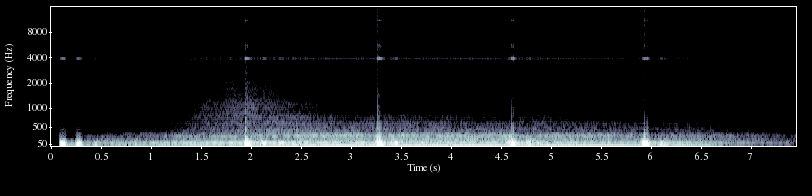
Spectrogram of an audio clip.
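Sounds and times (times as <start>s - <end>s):
heartbeat pulse: 0.1s - 0.6s, 1.9s - 2.3s, 3.2s - 3.6s, 4.5s - 5.0s, 5.9s - 6.3s
deep underwater sound effect: 0.1s - 7.3s.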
